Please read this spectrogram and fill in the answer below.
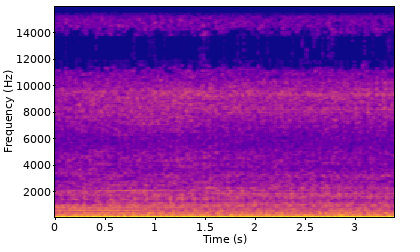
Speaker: Sounds great. All right, so look how quiet that thing is. Smooth as can be.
